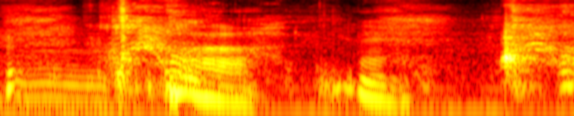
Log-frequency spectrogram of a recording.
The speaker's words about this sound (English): I have to sneeze.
